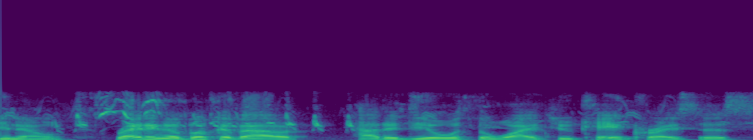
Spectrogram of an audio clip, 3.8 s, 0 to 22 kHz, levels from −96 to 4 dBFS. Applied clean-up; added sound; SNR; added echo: neural mask model Resemble Enhance denoiser.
